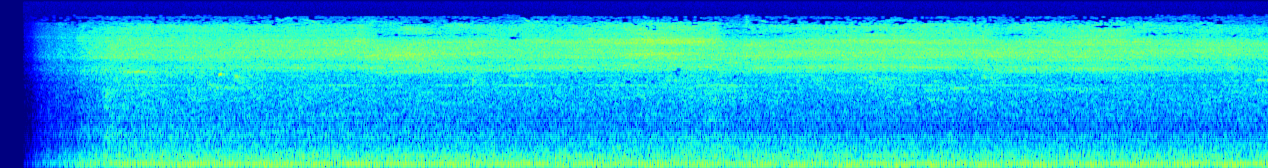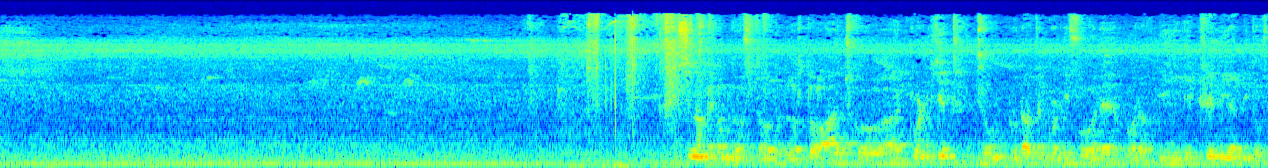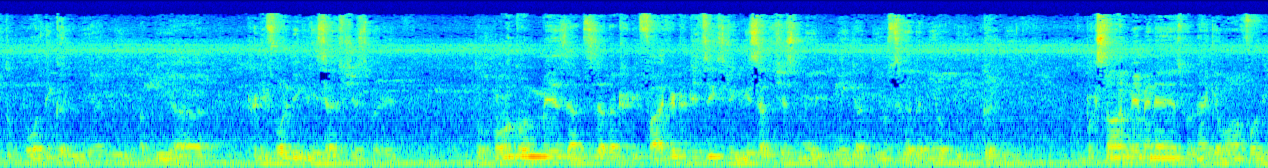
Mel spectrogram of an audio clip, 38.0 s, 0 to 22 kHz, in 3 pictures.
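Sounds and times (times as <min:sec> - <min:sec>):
low city rumble: 0:00.3 - 0:38.0.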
